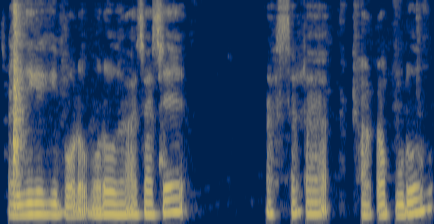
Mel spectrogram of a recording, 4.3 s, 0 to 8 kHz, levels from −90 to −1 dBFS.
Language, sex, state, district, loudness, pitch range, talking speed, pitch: Bengali, male, West Bengal, Paschim Medinipur, -25 LUFS, 135-165 Hz, 125 wpm, 150 Hz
